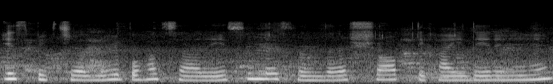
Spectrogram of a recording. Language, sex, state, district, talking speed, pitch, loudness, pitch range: Hindi, female, Chhattisgarh, Raipur, 130 wpm, 215 Hz, -18 LUFS, 200-245 Hz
